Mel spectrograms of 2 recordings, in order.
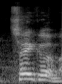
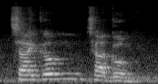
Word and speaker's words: Tagum: Tegum, okay, Tegum. I've not been to Tegum. How do you pronounce it? Well, you can't tell me how you pronounce it, but... Tagum.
